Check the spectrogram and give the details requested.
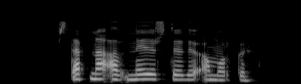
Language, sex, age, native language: Icelandic, female, 30-39, Icelandic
